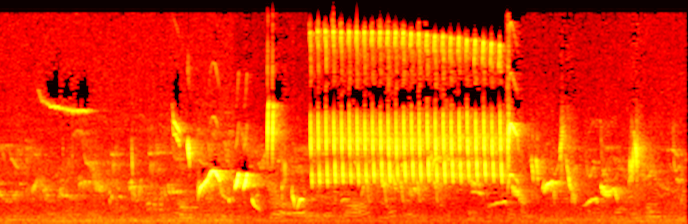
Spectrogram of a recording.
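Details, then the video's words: Morning song of a nightingale perched in a tree, opening with scattered whistles and rising notes, then a loud rapid metallic trill repeated evenly for about two seconds before varied phrases return. "Nightingale morning song"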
